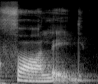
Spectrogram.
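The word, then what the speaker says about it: farlig: we don't pronounce it same thing if the r is followed by an el for example in the word falling dangerous also here the r is totally silent but even if you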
